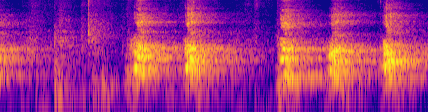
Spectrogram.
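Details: Cane Corso barking at a role-played home intruder inside a house: a quiet start, then a run of loud, deep, regularly spaced barks, with soft human voice in the background.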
